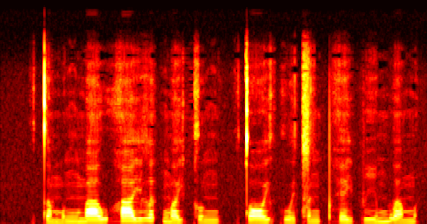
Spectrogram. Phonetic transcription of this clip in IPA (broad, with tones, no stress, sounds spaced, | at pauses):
t̪ ɐ˨˩ m ʊ˧ ŋ m aː˧ w h aː˥ j l ɐ˥ k̚ m ɐ˨ j k ʊ˨ ŋ | t̪ ɔː˨ j kʷ ɐ˨˩ j t͡s ɐ˨˧ ŋ pʰ e˨˧ j p iː˨˥ m w ɐ˨˧ m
